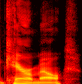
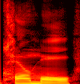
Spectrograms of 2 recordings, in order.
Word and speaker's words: caramel: Yes, the Southern pronunciation of caramel is typically caramel, which is a 3-syllable pronunciation. This is in contrast to 2-syllable pronunciation, caramel, which is more common in the West and Midwest.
